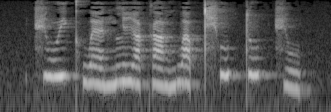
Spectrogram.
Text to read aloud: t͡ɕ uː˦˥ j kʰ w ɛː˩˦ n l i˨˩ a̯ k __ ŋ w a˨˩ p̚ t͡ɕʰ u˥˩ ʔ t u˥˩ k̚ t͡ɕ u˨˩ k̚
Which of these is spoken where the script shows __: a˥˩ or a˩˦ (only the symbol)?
a˩˦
